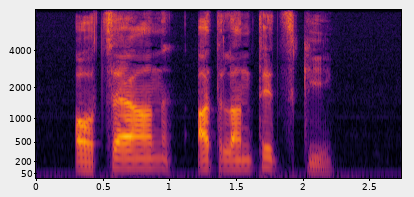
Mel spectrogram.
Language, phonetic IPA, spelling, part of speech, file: Polish, [ɔˈt͡sɛãn ˌatlãnˈtɨt͡sʲci], Ocean Atlantycki, proper noun, Pl-Ocean Atlantycki.ogg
